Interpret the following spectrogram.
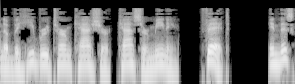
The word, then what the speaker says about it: כָּשֵׁר: Food that may be consumed according to halakha law is termed kosher in English, from the Ashkenazi pronunciation of the Hebrew term kasher, kasher meaning fit.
